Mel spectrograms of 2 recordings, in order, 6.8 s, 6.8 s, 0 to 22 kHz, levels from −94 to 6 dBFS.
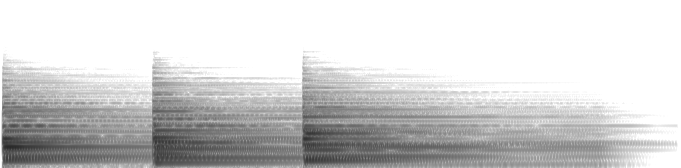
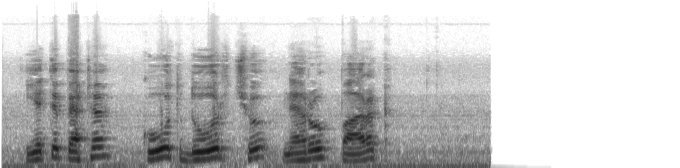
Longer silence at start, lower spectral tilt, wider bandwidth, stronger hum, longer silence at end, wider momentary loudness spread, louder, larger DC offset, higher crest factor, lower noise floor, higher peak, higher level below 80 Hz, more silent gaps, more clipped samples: about the same, 0 s vs 0.05 s; first, -11 dB/octave vs -6.5 dB/octave; second, 5 kHz vs 8.4 kHz; neither; second, 1.6 s vs 1.9 s; first, 18 LU vs 9 LU; second, -22 LUFS vs -12 LUFS; neither; first, 20 dB vs 14 dB; first, -69 dBFS vs -31 dBFS; about the same, -2 dBFS vs 0 dBFS; second, -54 dBFS vs -36 dBFS; neither; neither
